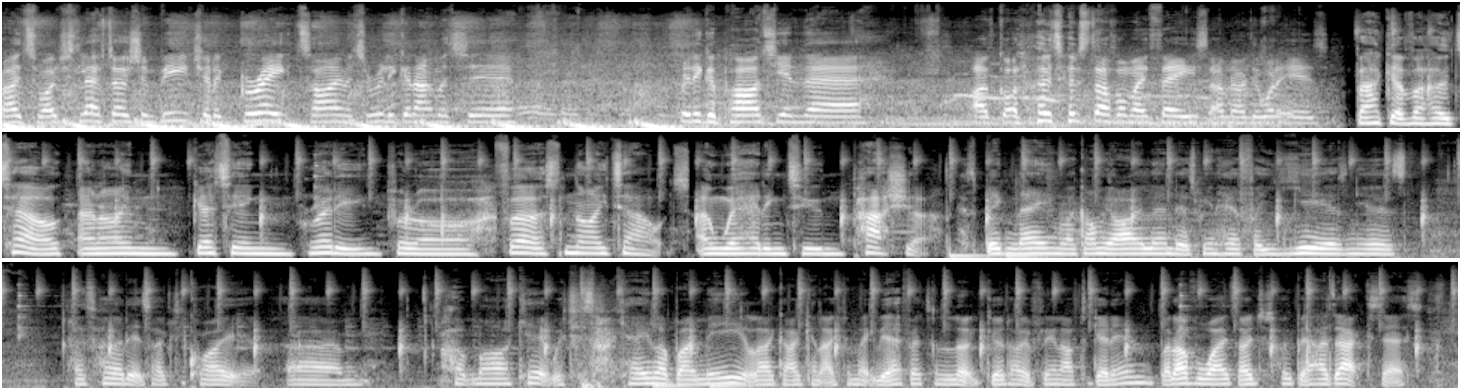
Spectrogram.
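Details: Adult man, wheelchair user, with cerebral palsy affecting his movement and speech: dysarthria (cerebral palsy)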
